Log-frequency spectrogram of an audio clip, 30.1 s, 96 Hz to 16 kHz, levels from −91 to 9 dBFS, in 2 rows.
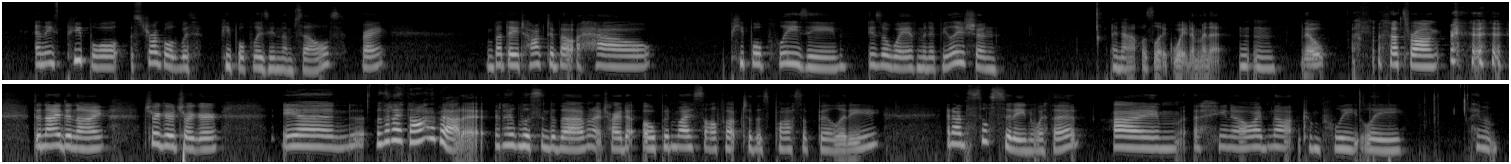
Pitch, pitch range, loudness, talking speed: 255 Hz, 230-280 Hz, -34 LUFS, 140 wpm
